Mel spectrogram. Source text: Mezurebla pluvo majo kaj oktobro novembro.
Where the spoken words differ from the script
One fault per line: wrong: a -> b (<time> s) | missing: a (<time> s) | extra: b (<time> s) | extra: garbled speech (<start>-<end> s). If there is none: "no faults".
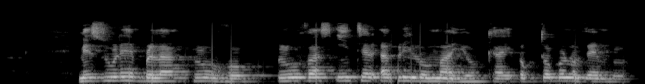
extra: pluvas inter aprilo (2.8 s)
